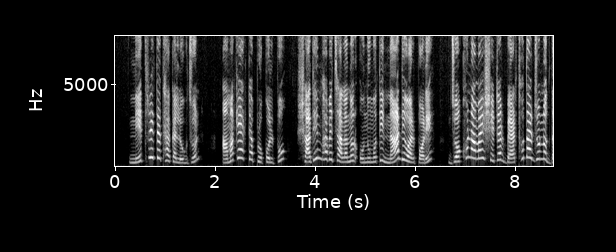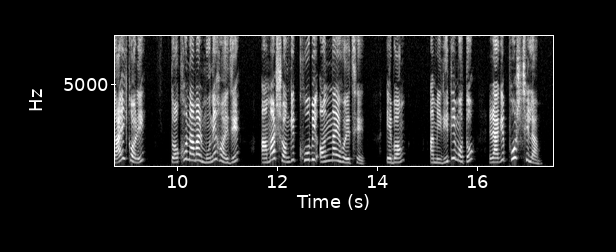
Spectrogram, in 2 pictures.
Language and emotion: Bengali, angry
